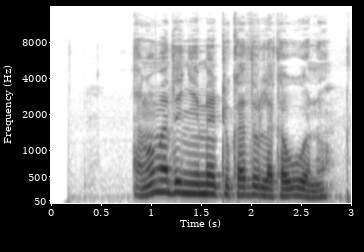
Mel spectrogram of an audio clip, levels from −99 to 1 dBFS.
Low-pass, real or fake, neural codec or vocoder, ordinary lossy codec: 14.4 kHz; real; none; none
